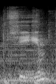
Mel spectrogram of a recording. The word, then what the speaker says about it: Quay: Quay quu a y but it's actually pronounced key these are in the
